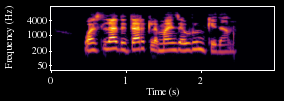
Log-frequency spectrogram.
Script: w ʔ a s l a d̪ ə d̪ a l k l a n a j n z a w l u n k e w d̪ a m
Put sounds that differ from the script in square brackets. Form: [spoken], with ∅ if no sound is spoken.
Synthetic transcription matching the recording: w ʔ a s l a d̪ ə d̪ a [ɾ] k l a [m] a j n z a w [ɽ] u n k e [∅] d̪ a m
